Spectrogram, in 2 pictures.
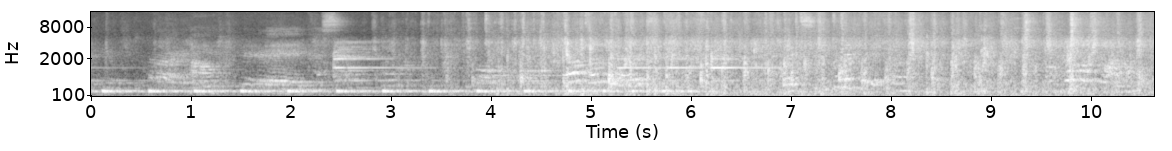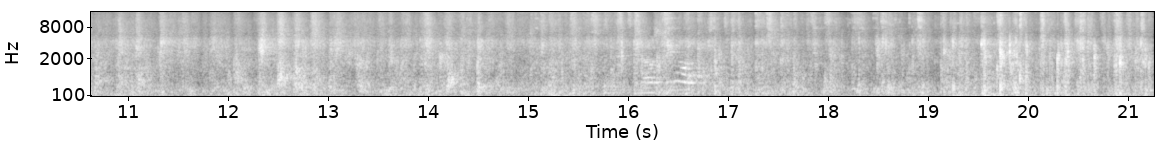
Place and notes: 善化堂, 埔里鎮珠格里 - Community Theatre and chanting
Community Theatre courses, On the square in the temple chanting, Rainy Day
